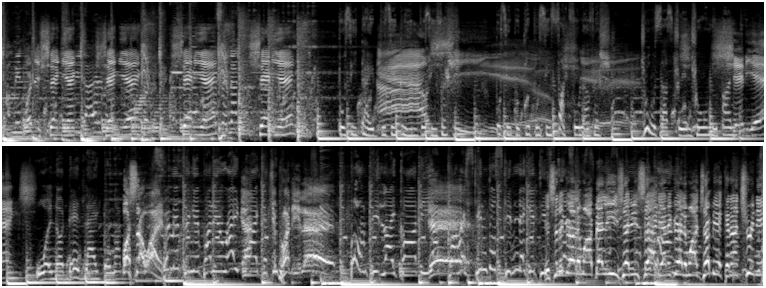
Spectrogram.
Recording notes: LIVE AT RUMPUNCH BRUNCH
